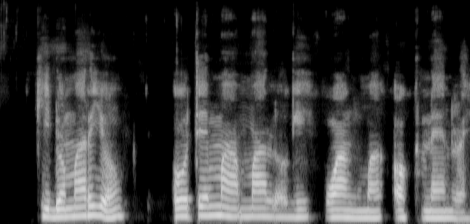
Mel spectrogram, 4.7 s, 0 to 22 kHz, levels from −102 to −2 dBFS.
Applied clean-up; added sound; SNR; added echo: neural mask model Resemble Enhance denoiser.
